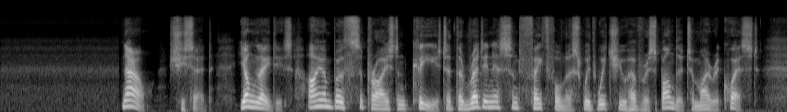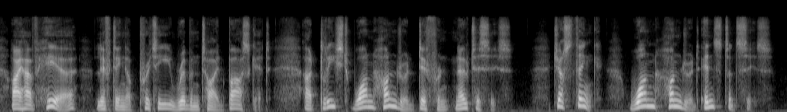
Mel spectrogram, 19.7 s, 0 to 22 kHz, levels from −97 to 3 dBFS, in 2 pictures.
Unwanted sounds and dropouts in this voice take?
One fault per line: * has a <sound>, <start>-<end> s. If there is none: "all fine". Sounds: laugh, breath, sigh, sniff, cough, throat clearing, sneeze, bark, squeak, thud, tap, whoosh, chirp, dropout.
all fine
